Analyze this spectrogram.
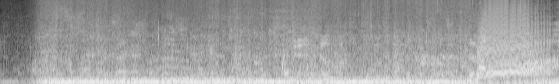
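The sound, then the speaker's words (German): A steady, loud motor drone with a strong low hum runs nearly continuously from a boat engine on a lake, then shifts abruptly near the end with a brighter, rushing sound. “Oh, nee, man hört wahahrscheinlich nur das Boot jetzt gerade.”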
